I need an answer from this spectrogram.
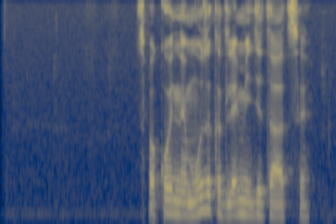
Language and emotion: Russian, neutral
